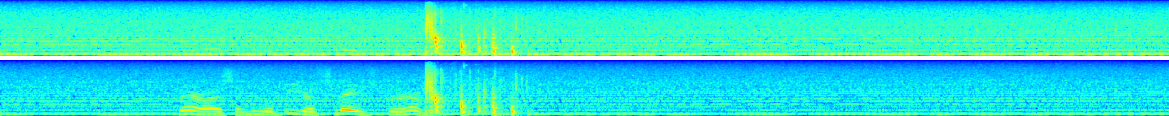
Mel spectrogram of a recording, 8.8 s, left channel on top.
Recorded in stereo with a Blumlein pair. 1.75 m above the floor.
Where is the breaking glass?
10° left.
